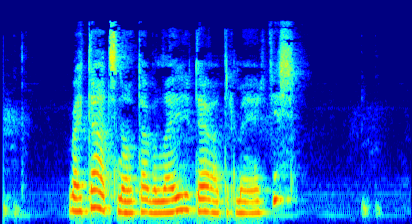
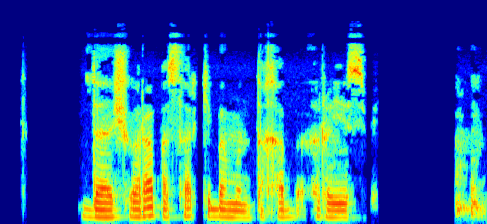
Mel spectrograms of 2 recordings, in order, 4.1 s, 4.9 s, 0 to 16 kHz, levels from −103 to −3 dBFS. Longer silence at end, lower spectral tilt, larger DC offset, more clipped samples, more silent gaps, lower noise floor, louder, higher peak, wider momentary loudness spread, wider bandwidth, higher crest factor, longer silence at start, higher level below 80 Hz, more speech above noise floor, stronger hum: first, 0.45 s vs 0 s; first, -5.5 dB/octave vs -4 dB/octave; neither; neither; second, none vs 3.80-4.55 s; second, -70 dBFS vs under -90 dBFS; second, -26 LUFS vs -23 LUFS; second, -12 dBFS vs -6 dBFS; second, 7 LU vs 12 LU; first, 11.5 kHz vs 9.4 kHz; about the same, 16 dB vs 20 dB; second, 0.05 s vs 0.85 s; about the same, -68 dBFS vs -66 dBFS; second, 45 dB vs over 67 dB; neither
